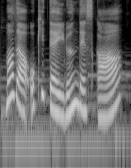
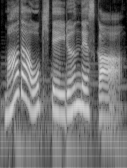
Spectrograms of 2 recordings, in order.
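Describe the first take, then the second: First: The pitch rises at the end. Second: The pitch falls at the end. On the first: The speaker is mildly surprised or concerned. "The first rising intonation shows mild surprise or concern" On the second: The speaker is criticizing the listener. "the second falling intonation sounds critical"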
